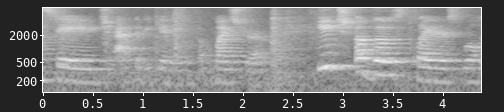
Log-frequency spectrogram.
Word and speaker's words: Maestro: Maestro is actually how you pronounce it, is more of a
